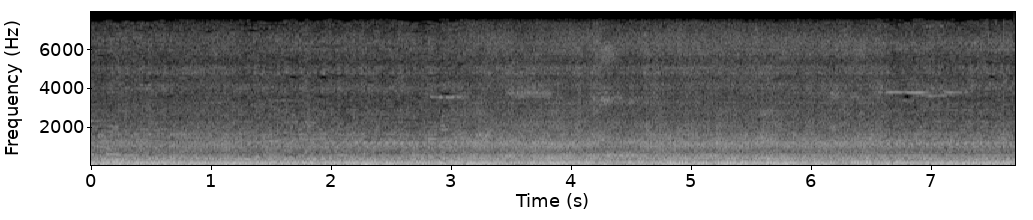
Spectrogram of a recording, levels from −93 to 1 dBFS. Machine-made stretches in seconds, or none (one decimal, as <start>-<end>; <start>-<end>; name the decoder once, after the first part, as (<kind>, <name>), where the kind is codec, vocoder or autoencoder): 0.7-1.2 (codec, ZipCodec); 3.1-6.6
